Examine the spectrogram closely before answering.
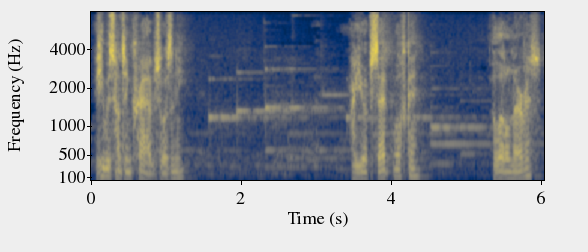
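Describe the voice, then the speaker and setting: Guy acting as a patient police detective in a radio drama, low voice, gently coaxing, faint music behind. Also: moderate pace, natural voice. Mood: gentle, probing. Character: gentle male police investigator questioning a frightened child.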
